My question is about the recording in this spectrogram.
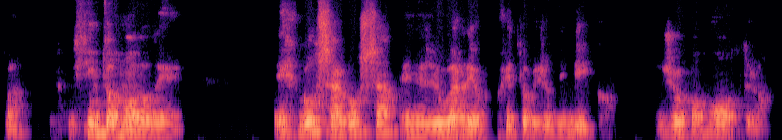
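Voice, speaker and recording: A man's voice: medium pitch, expressive, a little slow, mellow. A man with a Rioplatense Spanish accent giving a conversational conference lecture, often checking in with his audience. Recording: voice picked up from a distance.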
